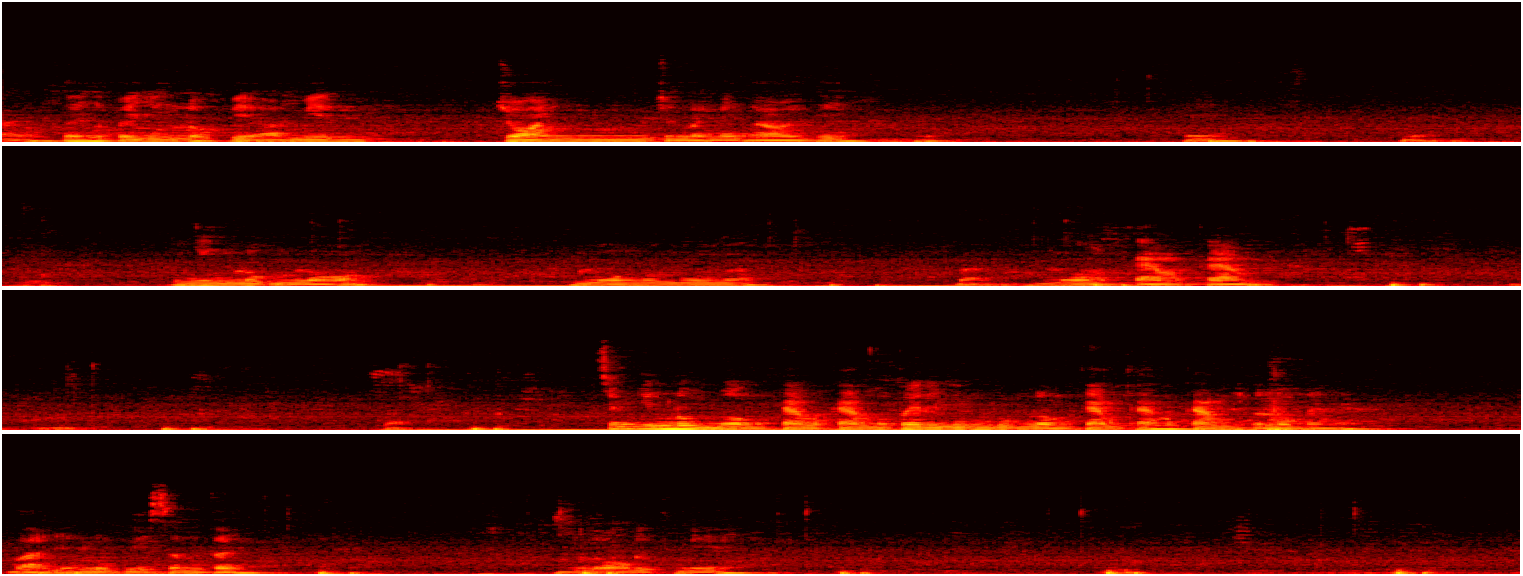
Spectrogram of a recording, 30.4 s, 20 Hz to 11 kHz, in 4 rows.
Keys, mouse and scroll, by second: 5.4 click, 5.9 Delete, 9.0 click, 9.6 Delete, 11.3 click, 11.6 Delete, 12.6 click, 12.9 Delete, 14.1 click, 14.4 Delete, 15.4 click, 15.9 Delete, 17.0 click, 17.4 Delete, 20.6 click, 22.8 Delete, 24.0 click, 24.2 Delete, 25.2 click, 25.6 Delete, 26.5 click, 26.8 Delete, 27.9 click, 28.2 Delete, 29.2 click, 29.6 Delete.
